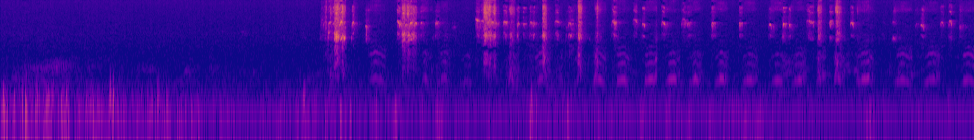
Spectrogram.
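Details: Squirrel, grey or red, in a backyard: after a few seconds of low rumbling background, a fast run of sharp, dry clicking chips repeated several times a second, continuing in uneven bursts to the end.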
